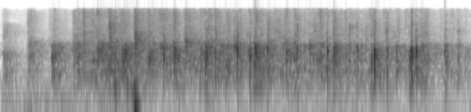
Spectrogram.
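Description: An audience applauds in thanks for the conservation of a property, many hands clapping in a dense, steady patter that starts abruptly and holds at a moderate level for several seconds, with no talking over it.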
